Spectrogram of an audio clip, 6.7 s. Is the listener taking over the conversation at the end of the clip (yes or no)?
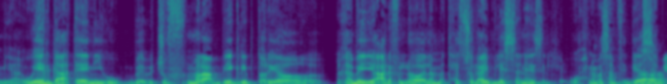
no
